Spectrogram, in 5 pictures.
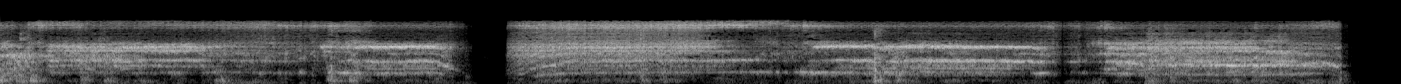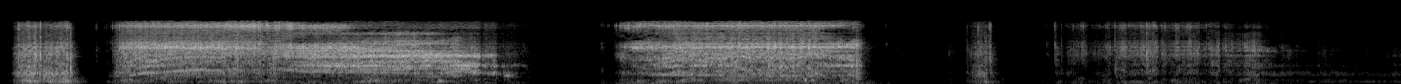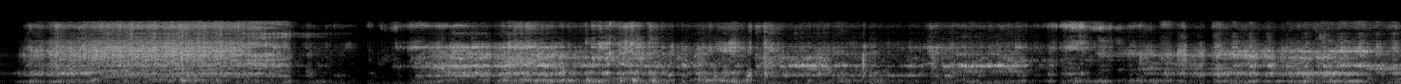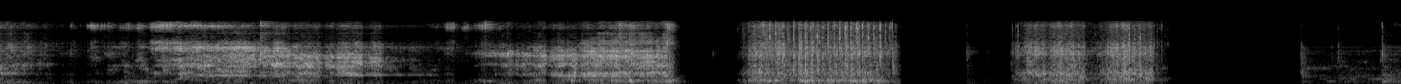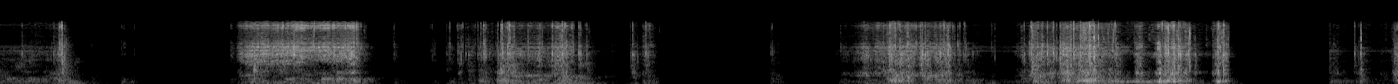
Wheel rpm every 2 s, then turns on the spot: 150, 140, 90, 150, 150, 140, 80, 40, 80, 60, 60, 20, 30, 30, 40, 50, 50, 50, 50, 60, 60, 60, 60, 60, 20, 10, 20, 0, 10, 30, 10, 0, 10, 20, 0.
12-14 22-24 48-50 52-54 66-68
